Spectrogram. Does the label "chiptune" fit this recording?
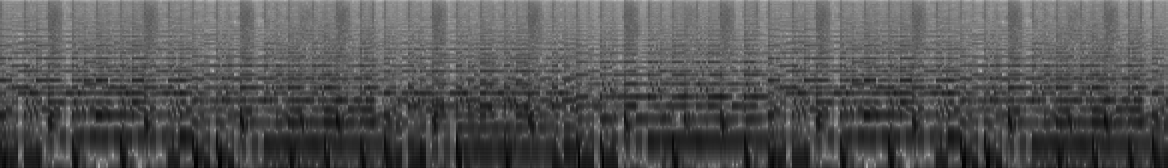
Yes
